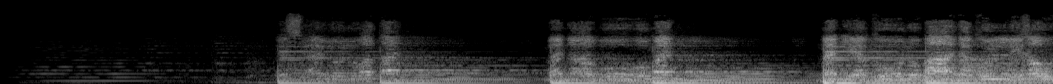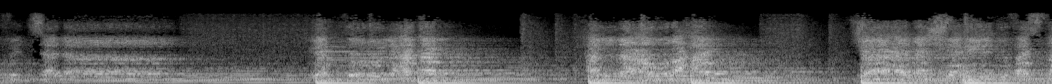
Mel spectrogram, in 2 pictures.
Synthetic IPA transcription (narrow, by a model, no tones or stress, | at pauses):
ʔɪsʔalʊlwɑt̪ˤɑn | manʔabuːhʊman | manjakuːnbaʕd̪akʊlːɪxawfɪsalaː | jɑnðˤʊɾalʕamal | ħalːaʔawɾˤɑħa | d͡ʒaːʔanaʃːahiːd̪fast̪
